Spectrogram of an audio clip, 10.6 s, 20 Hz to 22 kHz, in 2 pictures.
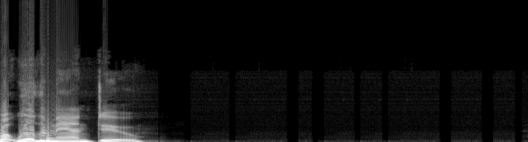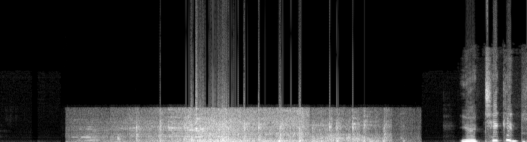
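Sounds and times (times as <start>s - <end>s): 
speech: 0.0s - 1.5s, 9.9s - 10.5s
passenger train bound for Vienna rolling along rails: 6.0s - 9.6s.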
